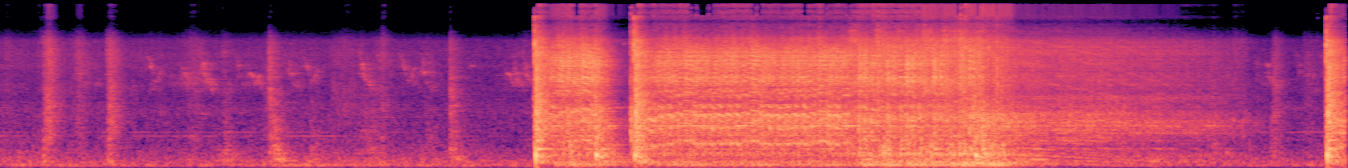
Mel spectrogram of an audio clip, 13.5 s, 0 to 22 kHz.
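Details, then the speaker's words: 1963 Ford Fairlane 500 with claimed 41,000 miles, first start after long storage: clicks, then cranks, catches and roars about five seconds before fading, uneven and rough; rough running on first start. "Well, she runs. Sounds like crap, but she runs and woo-wee."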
